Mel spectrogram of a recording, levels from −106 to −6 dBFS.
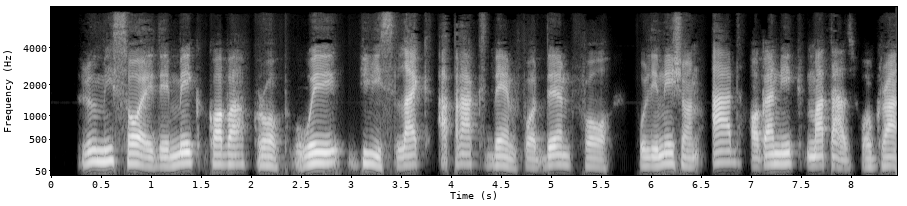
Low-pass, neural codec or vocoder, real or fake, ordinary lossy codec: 7.2 kHz; codec, 16 kHz, 0.5 kbps, X-Codec, HuBERT features, trained on LibriSpeech; fake; MP3, 48 kbps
